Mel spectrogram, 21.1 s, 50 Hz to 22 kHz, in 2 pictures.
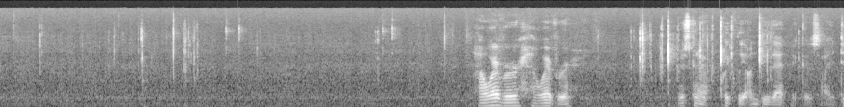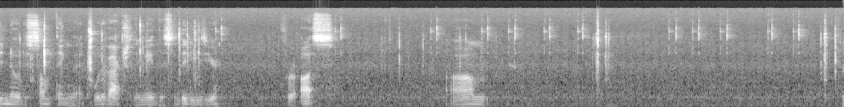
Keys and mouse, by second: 0.1 middle click, 2.3 ctrl+r, 8.1 ctrl+z, 8.3 ctrl+z, 8.7 ctrl+z, 9.0 ctrl+z, 9.5 ctrl+z, 11.1 ctrl+z, 12.7 ctrl+r, 15.9 click, 16.5 shift+click, 16.8 shift+click, 17.3 shift+click, 18.8 shift+click, 19.5 shift+click, 20.1 shift+click, 20.4 shift+click.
